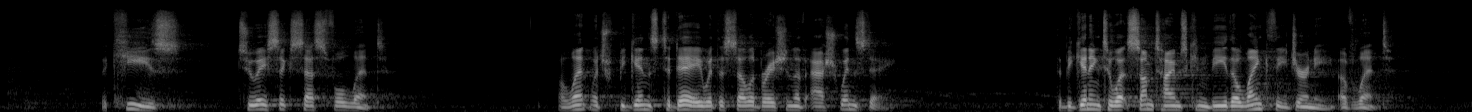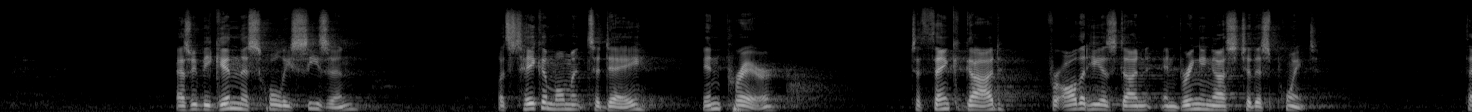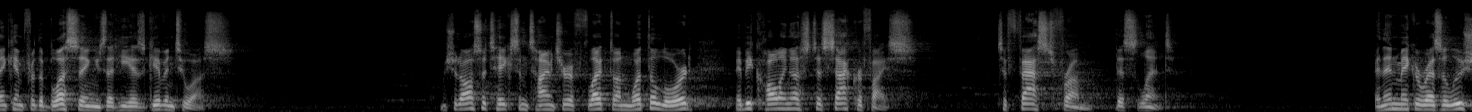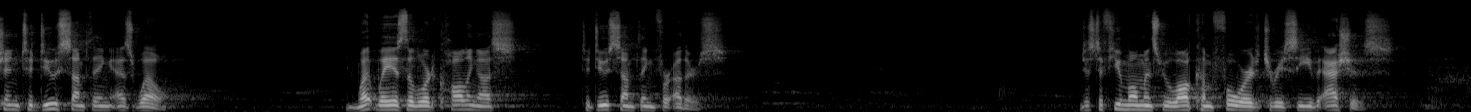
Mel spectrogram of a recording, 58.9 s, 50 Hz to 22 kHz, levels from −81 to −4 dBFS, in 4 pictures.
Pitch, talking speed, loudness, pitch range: 155 Hz, 130 wpm, -36 LUFS, 140-175 Hz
